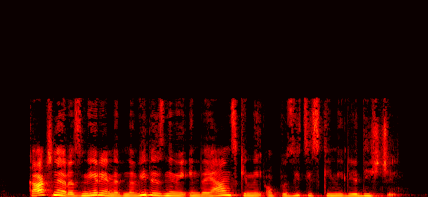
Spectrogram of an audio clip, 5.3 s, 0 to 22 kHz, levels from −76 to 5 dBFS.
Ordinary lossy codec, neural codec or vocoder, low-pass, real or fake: MP3, 48 kbps; codec, 32 kHz, 1.9 kbps, SNAC; 14.4 kHz; fake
